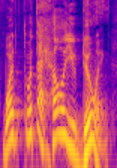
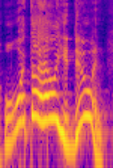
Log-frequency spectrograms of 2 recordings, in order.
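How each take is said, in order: First: Raised, heated confrontation; exasperated homeowner demanding answers; retold angry demand. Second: Very high, louder, slow outrage; incredulous shout at the contractor; retold outraged yell. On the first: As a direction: confront the contractor, voice up. Storming over to the contractor. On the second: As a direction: let it fly, pitched way up. Second confrontation with contractor.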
